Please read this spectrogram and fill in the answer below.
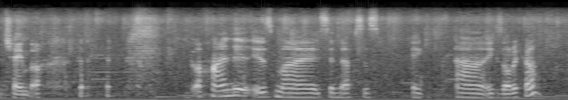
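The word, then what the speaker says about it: Scindapsus: is my synapsis exotica sorry i just can't pronounce the c in syndaxes i feel like it's wrong i'm i'm probably wrong everyone else is probably right but i can't bring myself to do it so this is the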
